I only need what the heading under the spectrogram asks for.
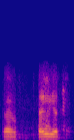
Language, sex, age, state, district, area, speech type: Tamil, male, 18-30, Tamil Nadu, Madurai, rural, conversation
